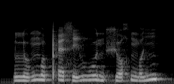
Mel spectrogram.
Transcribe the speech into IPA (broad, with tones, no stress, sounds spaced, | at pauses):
l u˨˩˦ ŋʷ ɜ˦˨ pʼ ɛ˦˨ s i˨˩˦ v w u˦˨ n ʃ u˨˩˦ χ ŋʷ i˨˥ ŋ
